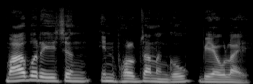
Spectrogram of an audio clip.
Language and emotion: Bodo, neutral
